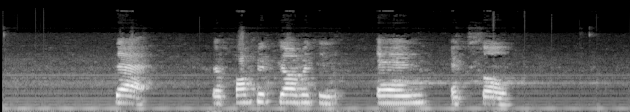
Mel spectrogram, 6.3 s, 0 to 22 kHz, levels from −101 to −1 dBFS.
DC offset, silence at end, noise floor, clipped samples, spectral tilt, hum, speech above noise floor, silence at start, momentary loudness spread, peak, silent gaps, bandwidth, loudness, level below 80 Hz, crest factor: under 0.1%; 1 s; -41 dBFS; under 0.1%; -5.5 dB/octave; none; 27 dB; 0.05 s; 11 LU; 0 dBFS; none; 7.6 kHz; -15 LUFS; -52 dBFS; 16 dB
